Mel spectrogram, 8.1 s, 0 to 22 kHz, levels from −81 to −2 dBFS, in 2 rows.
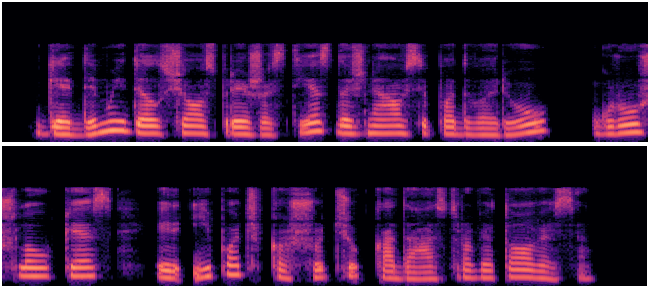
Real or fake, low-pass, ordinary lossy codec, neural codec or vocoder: real; 7.2 kHz; AAC, 48 kbps; none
